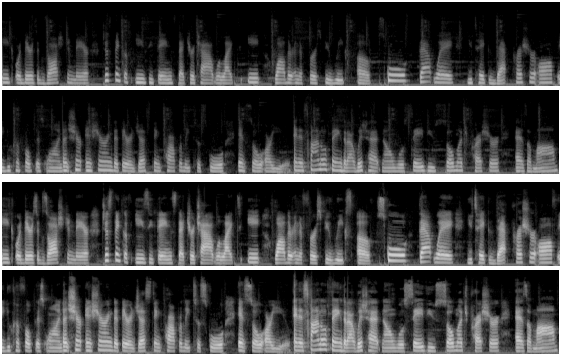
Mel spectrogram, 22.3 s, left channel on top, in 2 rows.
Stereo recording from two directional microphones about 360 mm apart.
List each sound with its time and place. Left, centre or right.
0.3 s a woman's voice: centre
15.9 s a woman's voice: centre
